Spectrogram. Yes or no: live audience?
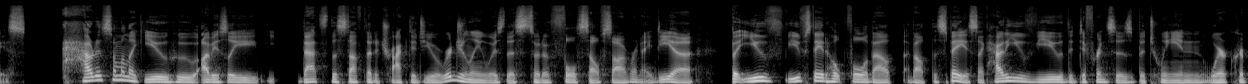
no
